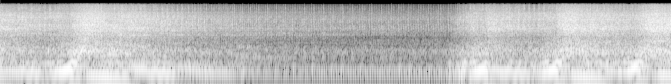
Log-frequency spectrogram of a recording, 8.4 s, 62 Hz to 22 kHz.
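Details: Peugeot 405 1.9L GRX4 after carburettor adjustment with a Colortune: engine blips up and settles cleanly each time, even steady idle between; well set, running smoothly like clockwork.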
